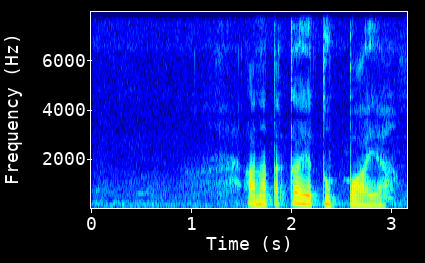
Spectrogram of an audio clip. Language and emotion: Russian, angry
